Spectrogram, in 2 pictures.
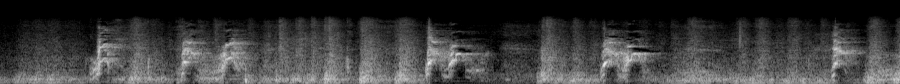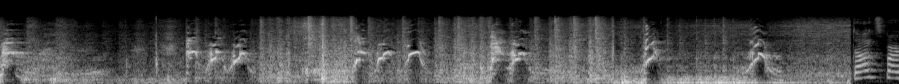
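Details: Chihuahua barking reactively indoors at the noise of a broken washing machine. Sharp barks repeat in quick bursts, mixed with a person talking.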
